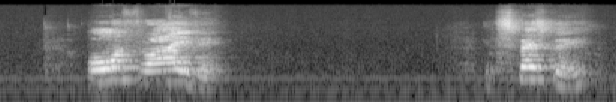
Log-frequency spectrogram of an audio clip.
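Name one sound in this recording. A man preaches with emphasis, pausing between phrases.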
